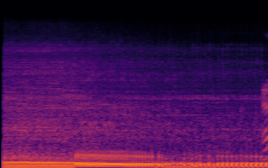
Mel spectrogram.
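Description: ATV engine running while being ridden. Its note steps up about a second in, then slows to an even, pulsing beat through the second half.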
